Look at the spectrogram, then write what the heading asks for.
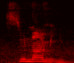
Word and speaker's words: tsunami: बहुत सारे स्पेलिंग ऐसे रहते हैं, एस से प्रोनाउंसिएशन है बट टी से यहाँ पर स्टार्ट हुआ है, तो ये भी ध्यान में रखते जाना। Okay, सुनामी।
